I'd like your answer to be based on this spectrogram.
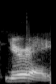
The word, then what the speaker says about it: Ouray: Ouray, yeah.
